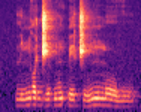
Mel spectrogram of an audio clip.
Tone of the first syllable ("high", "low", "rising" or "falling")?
low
